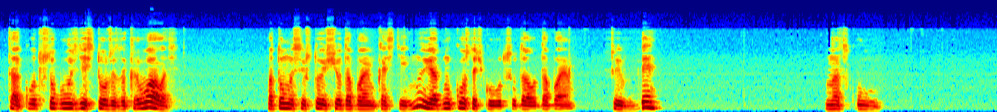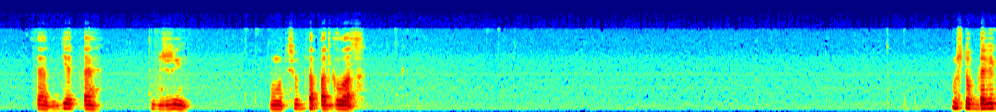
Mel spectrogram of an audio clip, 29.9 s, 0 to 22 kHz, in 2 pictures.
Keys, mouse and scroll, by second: 2.8 middle click, 11.1 shift+d, 14.2 middle click, 19.1 middle click, 19.1 g, 21.2 g, 22.8 middle click.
